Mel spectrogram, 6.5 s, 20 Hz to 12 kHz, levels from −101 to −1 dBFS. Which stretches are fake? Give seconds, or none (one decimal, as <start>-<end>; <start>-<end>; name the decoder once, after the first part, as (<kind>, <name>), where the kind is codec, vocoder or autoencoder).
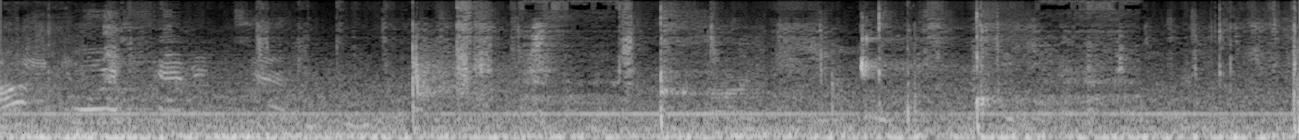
2.6-3.1 (codec, HILCodec); 5.2-5.7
